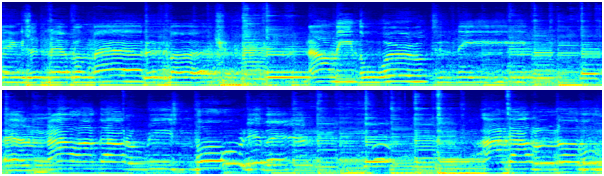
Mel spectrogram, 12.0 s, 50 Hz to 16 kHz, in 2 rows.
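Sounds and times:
acoustic guitar: 0.0 - 12.0
man singing: 0.0 - 12.0.

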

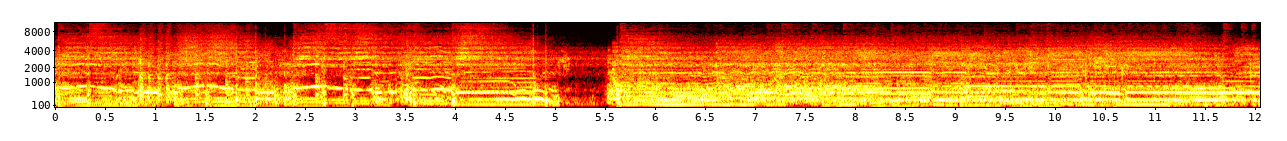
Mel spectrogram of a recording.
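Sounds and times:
live rock band: 0.0 - 12.0.

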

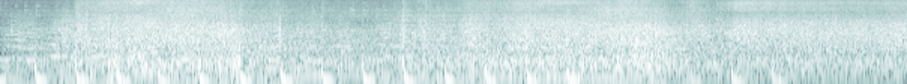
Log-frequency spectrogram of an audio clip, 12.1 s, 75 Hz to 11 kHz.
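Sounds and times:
background music with steady beat: 0.0 - 12.0
surf breaking: 0.4 - 12.0.

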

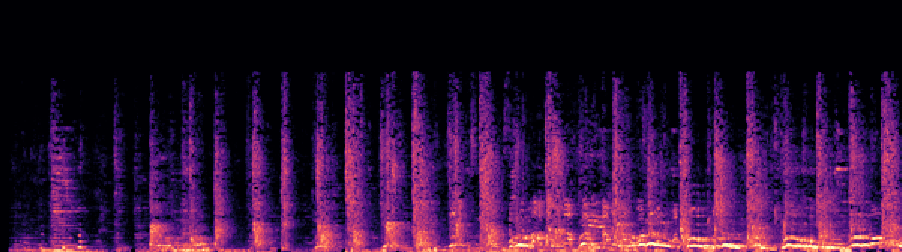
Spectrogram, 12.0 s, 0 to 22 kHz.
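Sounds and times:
acoustic guitar music: 0.1 - 12.0
rhythmic clapping: 1.6 - 12.0.

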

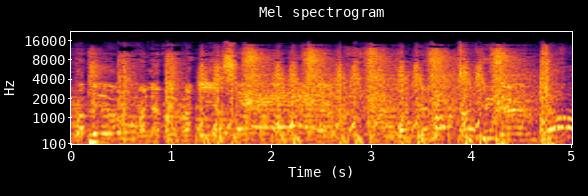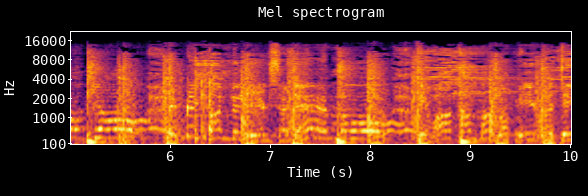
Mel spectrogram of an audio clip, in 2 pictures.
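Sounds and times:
dancehall music: 0.0 - 10.0
record scratching: 0.6 - 5.0.

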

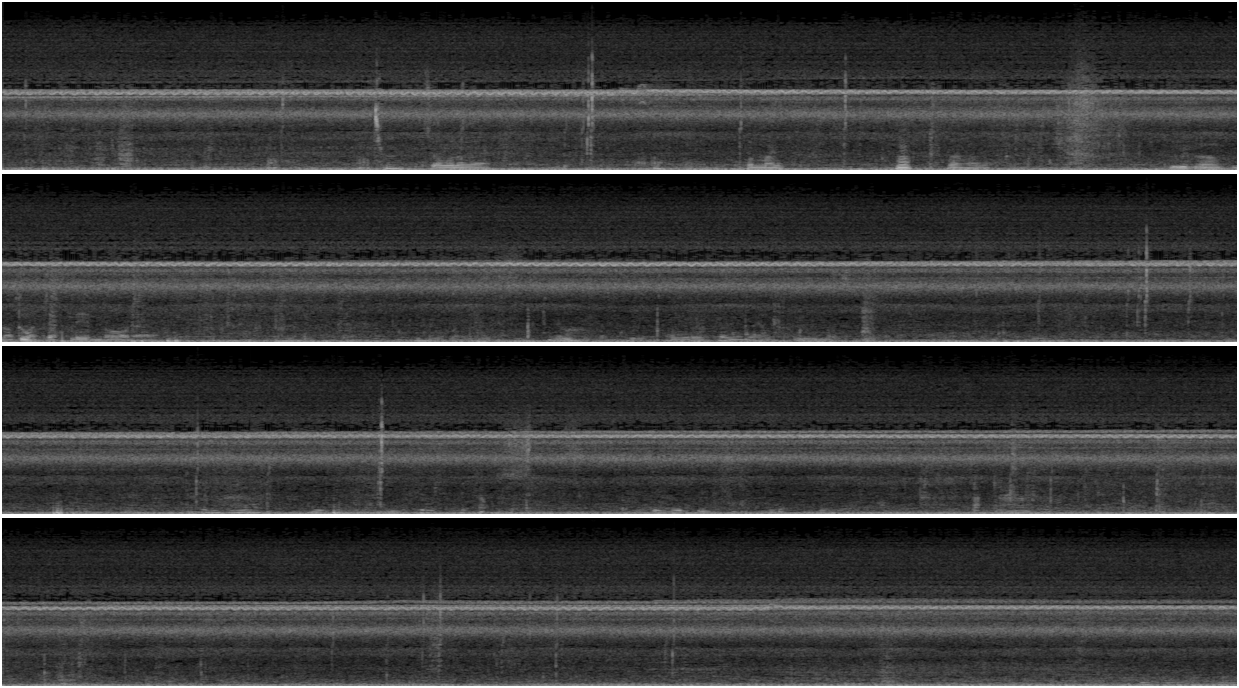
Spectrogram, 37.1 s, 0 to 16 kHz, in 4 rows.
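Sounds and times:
high-pitched insect chorus: 0.0 - 37.0.

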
